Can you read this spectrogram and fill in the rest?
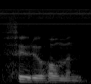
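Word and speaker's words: Furuholmen: We pronounce it in Norwegian, Fudu Holmen.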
